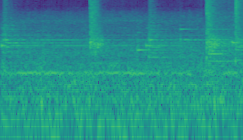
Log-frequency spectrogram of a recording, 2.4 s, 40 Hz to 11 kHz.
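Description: Compact 55MT-5k excavator running, heard from the operator's seat: a steady low engine rumble with a held whine over it, and a couple of sharp clicks about one and one and a half seconds in.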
